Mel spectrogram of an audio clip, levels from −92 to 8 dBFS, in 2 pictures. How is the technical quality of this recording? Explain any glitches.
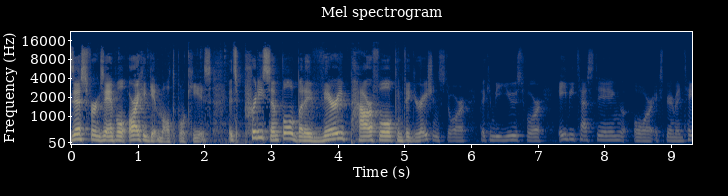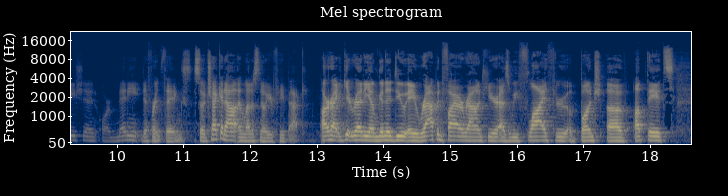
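Two spots have zipper noise. From 4.92 to 5.64 s the level drops roughly 25 dB in about 3 dB jumps, around ten a second, and from 9.96 to 10.56 s it climbs back faster. Each unsmoothed jump clicks, so you hear a ticking zip during the fade.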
